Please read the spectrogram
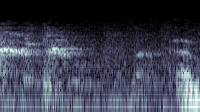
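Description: A pause in a man's sermon: faint hiss and room noise of an old recording. A drawn-out spoken 'uh' comes just before the end.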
